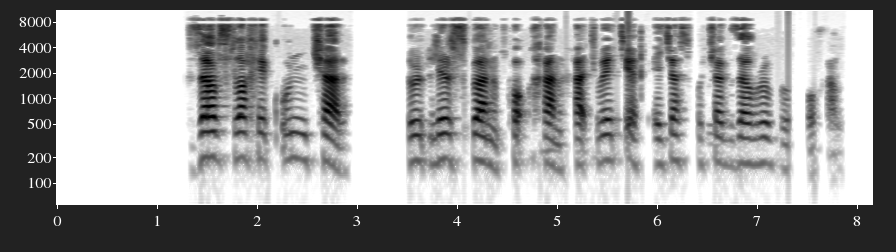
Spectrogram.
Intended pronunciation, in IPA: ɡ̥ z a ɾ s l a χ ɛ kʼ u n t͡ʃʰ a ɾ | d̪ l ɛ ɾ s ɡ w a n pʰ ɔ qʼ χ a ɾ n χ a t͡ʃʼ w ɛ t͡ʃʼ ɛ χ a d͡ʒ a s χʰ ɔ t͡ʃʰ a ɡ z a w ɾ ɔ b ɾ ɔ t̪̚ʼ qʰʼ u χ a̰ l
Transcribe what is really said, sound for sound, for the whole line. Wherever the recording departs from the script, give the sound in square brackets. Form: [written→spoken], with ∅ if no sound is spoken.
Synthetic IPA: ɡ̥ z a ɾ s l a χ ɛ kʼ u n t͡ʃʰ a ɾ | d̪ l ɛ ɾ s ɡ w a n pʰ ɔ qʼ χ a [ɾ→∅] n χ a t͡ʃʼ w ɛ t͡ʃʼ ɛ χ [a→ɛ] d͡ʒ a s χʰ ɔ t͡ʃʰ a ɡ z a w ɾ ɔ b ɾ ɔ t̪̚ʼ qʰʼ [u→ɔ] χ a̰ l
